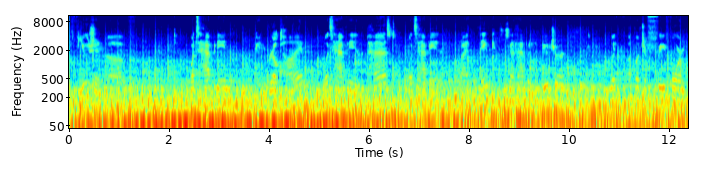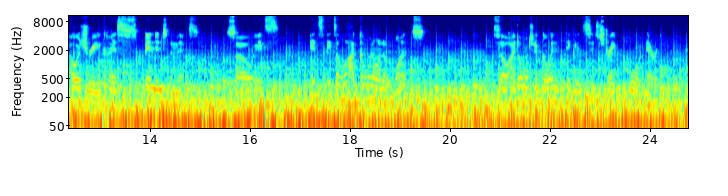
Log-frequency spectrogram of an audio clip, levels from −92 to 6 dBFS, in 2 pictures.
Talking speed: 155 wpm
